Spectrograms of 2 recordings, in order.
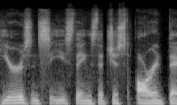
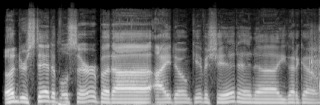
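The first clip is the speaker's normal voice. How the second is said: mocking the guard, much louder and higher; loud mocking imitation; 4 semitones higher, 10 dB louder than usual. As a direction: throw his words back at him, loud. Mocking the guard's words loudly.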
